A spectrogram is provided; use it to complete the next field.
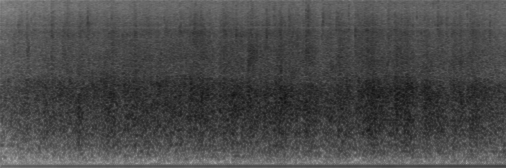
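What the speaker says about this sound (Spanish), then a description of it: "Denle un fuerte aplauso al Señor." A congregation at a church service claps for the Lord in loud, sustained applause that fills the room for about five seconds with no voices on top.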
